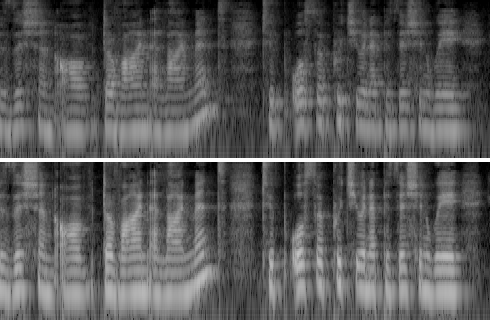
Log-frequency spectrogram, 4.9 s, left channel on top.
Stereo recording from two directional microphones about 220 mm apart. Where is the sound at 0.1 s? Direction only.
45° right (ahead or behind).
